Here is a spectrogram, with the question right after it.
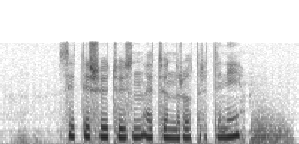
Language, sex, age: Norwegian, female, 23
